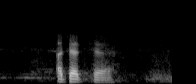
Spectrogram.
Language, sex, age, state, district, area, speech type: Hindi, male, 45-60, Uttar Pradesh, Lucknow, rural, conversation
